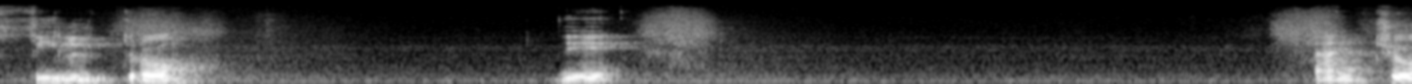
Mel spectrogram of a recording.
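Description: A man speaks calmly and slowly into a close microphone, with pauses.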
